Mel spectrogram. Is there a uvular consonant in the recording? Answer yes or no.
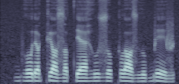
no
